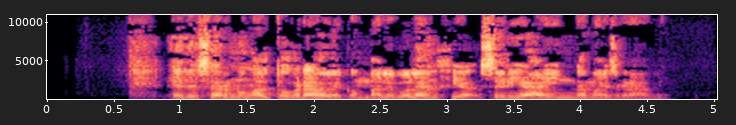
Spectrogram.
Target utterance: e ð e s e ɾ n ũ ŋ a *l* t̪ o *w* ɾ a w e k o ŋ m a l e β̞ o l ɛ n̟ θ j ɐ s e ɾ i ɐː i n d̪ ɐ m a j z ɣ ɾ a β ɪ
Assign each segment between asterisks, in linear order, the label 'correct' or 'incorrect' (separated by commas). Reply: correct, incorrect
